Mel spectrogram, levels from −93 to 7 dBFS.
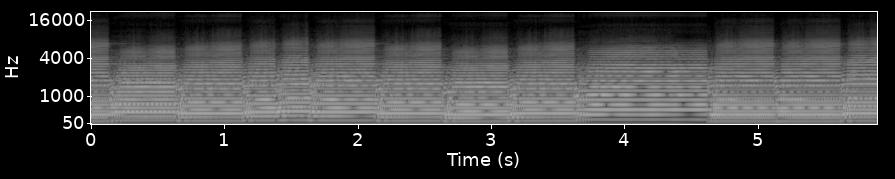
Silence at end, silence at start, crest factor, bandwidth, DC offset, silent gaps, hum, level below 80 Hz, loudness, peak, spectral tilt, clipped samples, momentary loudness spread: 0 s; 0 s; 16 dB; over 20 kHz; 0.3%; none; none; -74 dBFS; -26 LUFS; -12 dBFS; -3.5 dB/octave; under 0.1%; 1 LU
